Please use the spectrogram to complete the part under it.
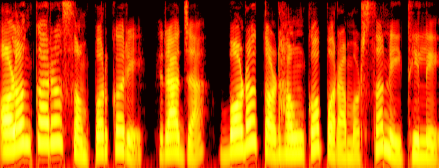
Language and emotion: Odia, neutral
